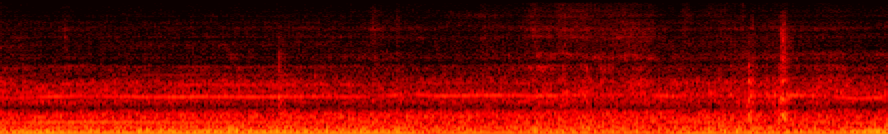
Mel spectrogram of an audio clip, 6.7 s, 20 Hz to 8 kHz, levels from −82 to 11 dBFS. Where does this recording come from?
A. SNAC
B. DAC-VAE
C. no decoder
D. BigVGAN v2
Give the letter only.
B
